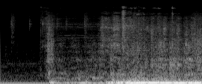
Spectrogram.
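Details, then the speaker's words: 1986 Chevy Caprice Classic Brougham, 350 small-block Vortec with 700R4 and electric fuel pump, engine needing a rebuild: it cranks and catches on a cold start, then settles into a rough low idle with a dull bottom-end knock. "here crank right up but you can hear that knock they gotta warm up"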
